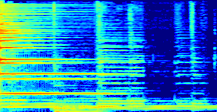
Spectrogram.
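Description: A bright bell-chime sound effect, the notification-bell 'ding' of a subscribe animation, rings and fades over about a second and a half. It is layered over the last plucked notes of a ukulele-like jingle, which die away near the end.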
